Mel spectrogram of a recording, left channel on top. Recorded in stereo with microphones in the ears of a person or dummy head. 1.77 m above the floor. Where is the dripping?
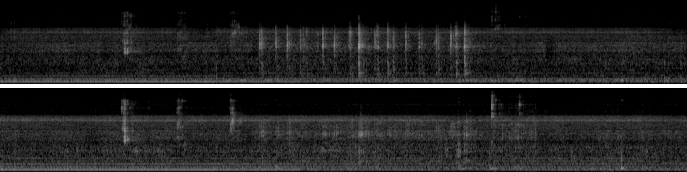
35° right (ahead or behind), 2.5 m.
